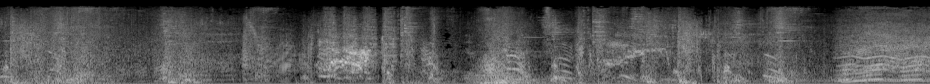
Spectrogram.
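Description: Blades slash and strike in quick bursts.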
